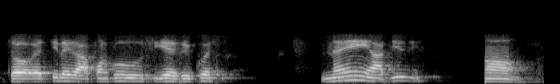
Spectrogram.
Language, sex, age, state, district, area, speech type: Odia, male, 45-60, Odisha, Nuapada, urban, conversation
